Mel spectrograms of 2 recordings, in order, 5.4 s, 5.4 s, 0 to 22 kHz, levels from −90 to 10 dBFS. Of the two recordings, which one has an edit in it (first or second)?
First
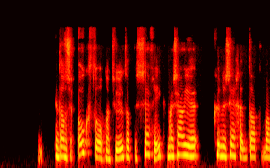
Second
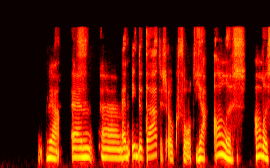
second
